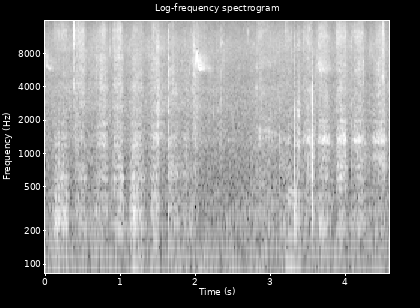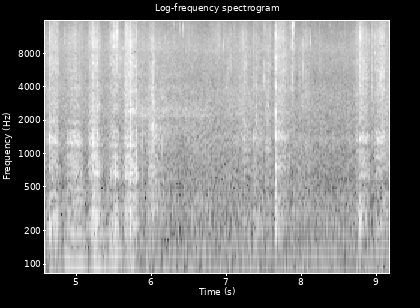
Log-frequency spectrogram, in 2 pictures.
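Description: Kitchen knife sawing through the skin and flesh of a large fish, scoring its side in short back-and-forth strokes at about four a second, with a few sharp clicks; the strokes thin out for the last few seconds.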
